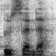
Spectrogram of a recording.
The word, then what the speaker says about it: Luecinda: No, it's just Luecinda. Oh, Luecinda. Yes, the E is silent.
